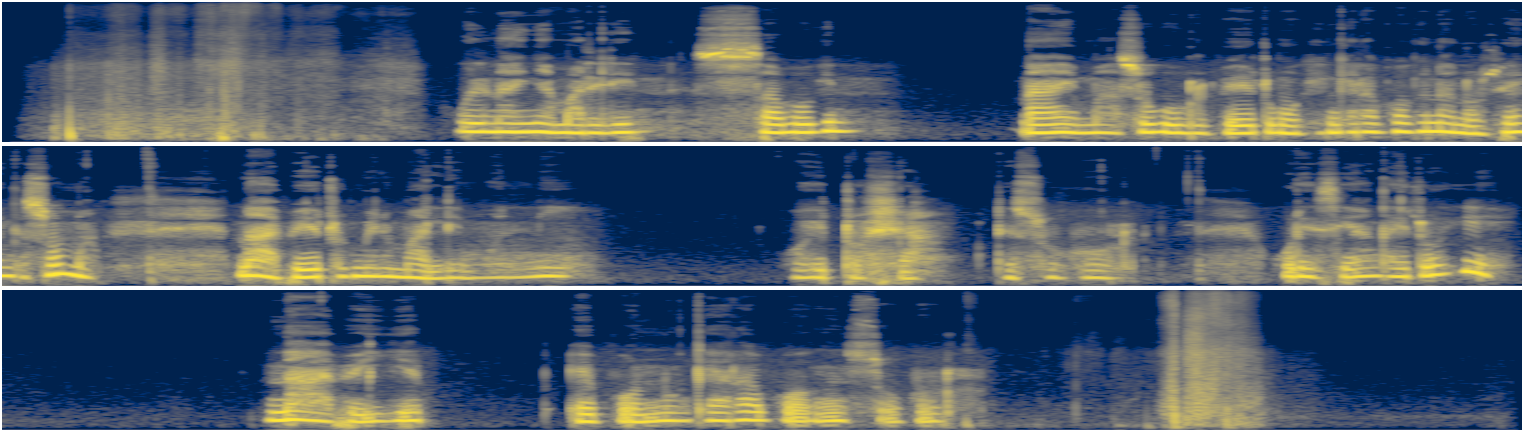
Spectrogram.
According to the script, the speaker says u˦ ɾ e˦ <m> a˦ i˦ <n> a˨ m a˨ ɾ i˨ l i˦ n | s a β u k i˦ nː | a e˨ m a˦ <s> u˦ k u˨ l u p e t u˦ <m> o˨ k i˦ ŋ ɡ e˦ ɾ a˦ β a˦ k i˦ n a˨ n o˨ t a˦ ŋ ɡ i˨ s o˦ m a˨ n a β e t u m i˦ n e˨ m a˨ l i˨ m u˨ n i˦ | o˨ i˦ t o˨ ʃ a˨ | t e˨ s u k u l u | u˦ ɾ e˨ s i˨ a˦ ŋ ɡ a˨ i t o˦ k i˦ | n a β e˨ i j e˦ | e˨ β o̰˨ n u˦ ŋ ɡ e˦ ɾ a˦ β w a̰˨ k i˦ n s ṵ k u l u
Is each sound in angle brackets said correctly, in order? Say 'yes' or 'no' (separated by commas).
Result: no, no, yes, yes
